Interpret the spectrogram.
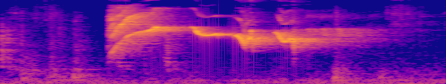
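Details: Greater green leafbird from Medan giving one loud, rich whistled phrase that rises, then steps down in wavering slurred notes over about one second.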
